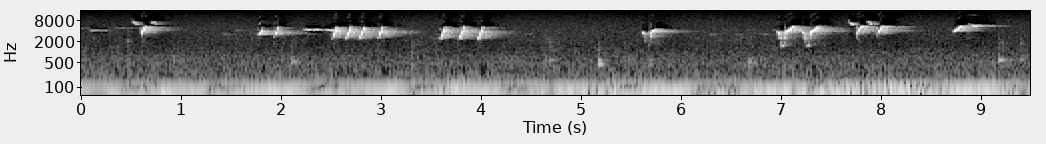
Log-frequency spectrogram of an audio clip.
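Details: Goldfinch (European) tutor song for training birds: clustered chattering trills alternating with thin whistled notes and short sliding calls, delivered in irregular bursts.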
